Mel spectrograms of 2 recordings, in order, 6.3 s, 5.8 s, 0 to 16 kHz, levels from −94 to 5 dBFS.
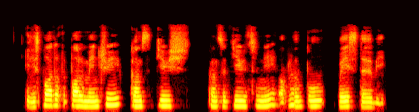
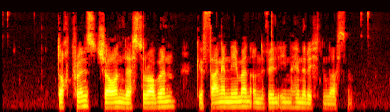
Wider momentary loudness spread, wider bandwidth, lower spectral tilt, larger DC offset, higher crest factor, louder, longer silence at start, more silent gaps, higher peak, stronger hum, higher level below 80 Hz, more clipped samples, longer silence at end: second, 9 LU vs 17 LU; second, 7.6 kHz vs 11.5 kHz; first, -6.5 dB/octave vs -3.5 dB/octave; neither; about the same, 16 dB vs 18 dB; about the same, -18 LUFS vs -19 LUFS; second, 0.4 s vs 0.85 s; first, 1.88-1.94 s, 2.86-3.11 s, 4.91-5.00 s vs none; about the same, -2 dBFS vs 0 dBFS; neither; about the same, -64 dBFS vs -64 dBFS; neither; about the same, 0.55 s vs 0.6 s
